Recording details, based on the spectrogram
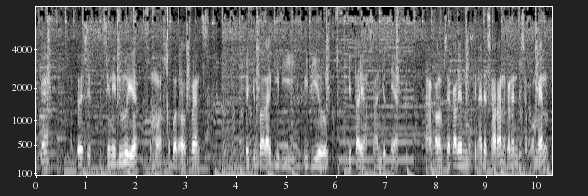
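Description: A young man with a low, deep voice co-hosts a travel vlog in casual chat. He speaks outdoors, with music clearly heard behind him. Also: flat delivery, fairly quick. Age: young adult. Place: outdoor terrace of a hillside cafe.

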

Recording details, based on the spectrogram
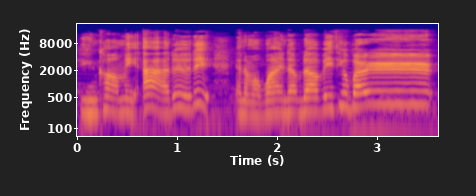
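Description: A woman's voice: sits high, normal speed, sharp tone, soft background music. Bubbly, giggly woman streamer. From Malaysia. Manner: bubbly, giggly, chatty with viewers. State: sniffly, tired voice. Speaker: VTuber streamer. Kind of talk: casual livestream chat. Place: home room.

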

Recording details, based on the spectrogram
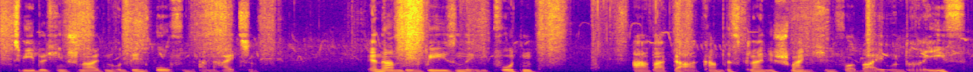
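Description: A man with a gravelly voice narrating a scripted children's story. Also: sits low, slight background noise.

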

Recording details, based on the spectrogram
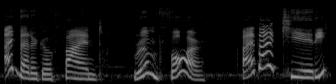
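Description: Squeaky cartoon schoolgirl, extremely high pitch, swooping intonation, gushing, sweet, naive. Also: huge pitch swings, a little slow, noisy background, full character voice. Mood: bubbly, friendly. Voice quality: childlike, squeaky. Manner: gushing, singsong, oblivious. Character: relentlessly cheerful, naive, sweet little schoolgirl. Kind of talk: animated TV cartoon acting. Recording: music playing behind the voice.

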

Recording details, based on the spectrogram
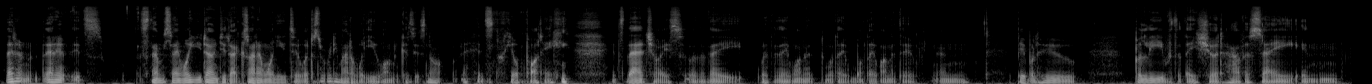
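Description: Young british guy chatting softly, super low crackly voice, rambles and trails off. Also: big pitch swings, fairly quick, hardly any pauses. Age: young adult. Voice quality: gravelly, husky. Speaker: ASMR YouTuber. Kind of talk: softly spoken improvised opinion monologue. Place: small home room, indoors.

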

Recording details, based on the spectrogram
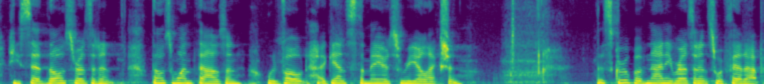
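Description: An older woman at a council podium mic, reading a prepared public comment in a steady, measured way. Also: medium pitch, low-quality recording. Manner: reads from paper, steady and measured. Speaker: resident speaking at public comment. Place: city council chamber at a podium. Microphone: podium gooseneck mic.

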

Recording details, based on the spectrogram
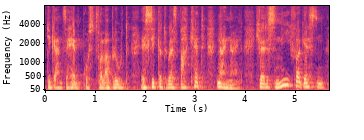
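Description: An actor playing a dignified, gossipy English manservant in a 1950s German radio play, formal and obsequious. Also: male voice, fairly low pitch, normal speed, close to an everyday voice. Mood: pompous, confiding. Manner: formal, pompous, deferential.

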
